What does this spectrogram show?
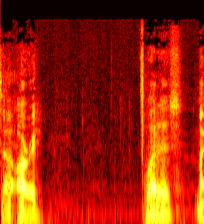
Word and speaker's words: Ari: If you say Ari, and you're mispronouncing it actually by accident, it's Ari.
